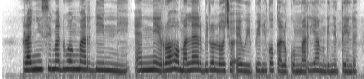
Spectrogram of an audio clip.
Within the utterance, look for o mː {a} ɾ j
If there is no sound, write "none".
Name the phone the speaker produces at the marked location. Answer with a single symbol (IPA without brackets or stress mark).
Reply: a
